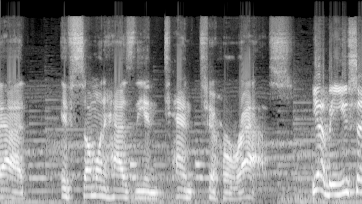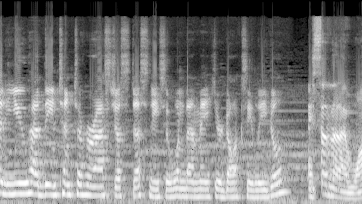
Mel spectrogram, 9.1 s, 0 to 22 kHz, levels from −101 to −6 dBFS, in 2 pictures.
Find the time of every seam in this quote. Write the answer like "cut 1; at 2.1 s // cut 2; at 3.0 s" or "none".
none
